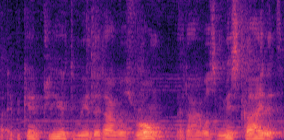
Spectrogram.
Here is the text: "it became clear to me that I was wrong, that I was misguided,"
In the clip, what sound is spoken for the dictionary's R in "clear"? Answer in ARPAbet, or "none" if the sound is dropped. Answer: R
